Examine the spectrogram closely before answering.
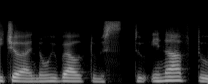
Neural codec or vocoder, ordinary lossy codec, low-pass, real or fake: codec, 16 kHz, 0.3 kbps, FocalCodec; none; none; fake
